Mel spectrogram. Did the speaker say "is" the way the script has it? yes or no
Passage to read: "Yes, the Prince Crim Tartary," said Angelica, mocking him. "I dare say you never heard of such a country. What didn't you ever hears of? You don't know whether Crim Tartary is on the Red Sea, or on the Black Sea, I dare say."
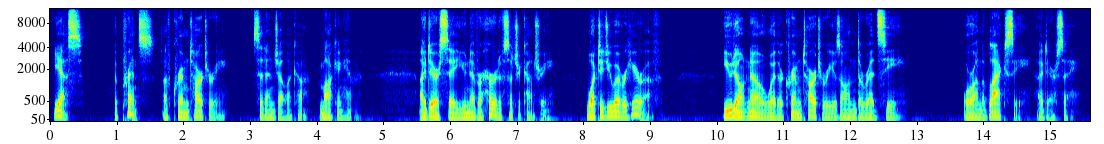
yes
